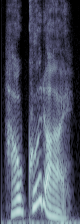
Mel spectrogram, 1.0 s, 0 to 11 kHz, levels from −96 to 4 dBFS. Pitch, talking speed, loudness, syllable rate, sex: 175 Hz, 180 wpm, -17 LUFS, 4.3 syllables/s, male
